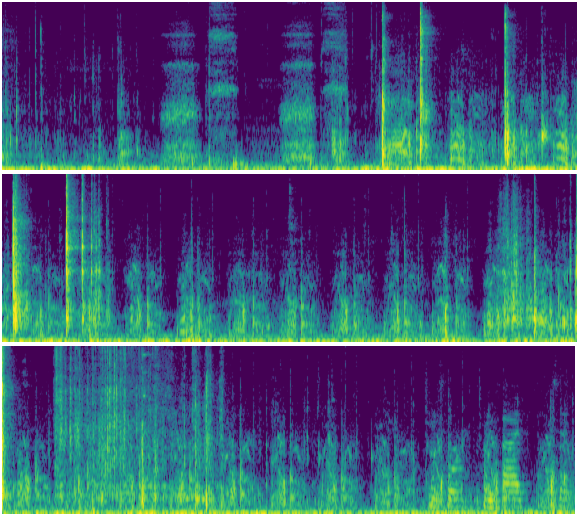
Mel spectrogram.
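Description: Chest compressions on a CPR training manikin: repeated clicks and knocks from the manikin and the equipment being handled, with the rescuer breathing hard from the effort.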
